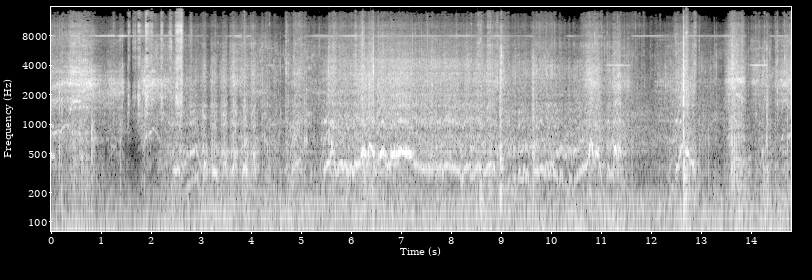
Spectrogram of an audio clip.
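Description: Small electric motors whine as toy trucks crawl over rocks.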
